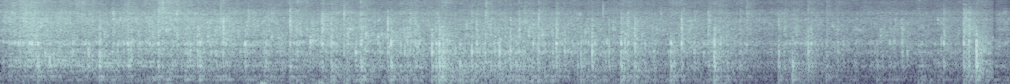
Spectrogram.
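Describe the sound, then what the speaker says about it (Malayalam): Mustard seeds popping and curry leaves sizzling in hot oil while cooking a gooseberry pickle, a steady dense crackle and spatter with sharp pops throughout, close and fairly loud with no talk. "കടുക് ഇട്ട്, കടുക് പൊട്ടിക്കഴിഞ്ഞ് ഇച്ചിരി വേപ്പില ഇടാം."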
